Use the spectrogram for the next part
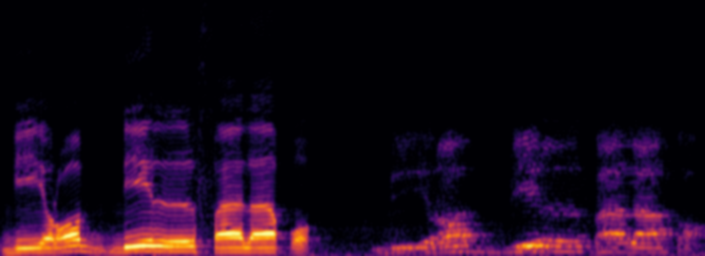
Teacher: Ro-nya tebal, bi-nya tipis.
